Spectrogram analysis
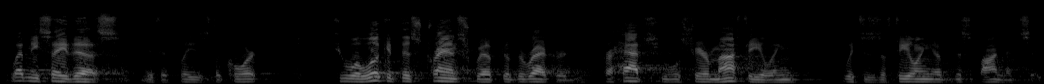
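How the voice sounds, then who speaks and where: A man playing a dignified, earnest appellate attorney, delivering formal, measured oral argument in a readers theater. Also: mid-range voice, a bit bright, lightly acted. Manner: measured, formal, rhetorical repetition. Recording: hall with long reverberation.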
